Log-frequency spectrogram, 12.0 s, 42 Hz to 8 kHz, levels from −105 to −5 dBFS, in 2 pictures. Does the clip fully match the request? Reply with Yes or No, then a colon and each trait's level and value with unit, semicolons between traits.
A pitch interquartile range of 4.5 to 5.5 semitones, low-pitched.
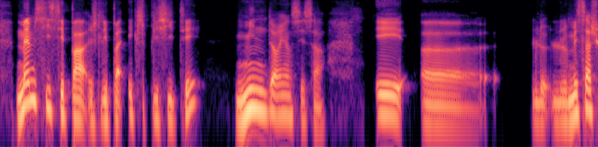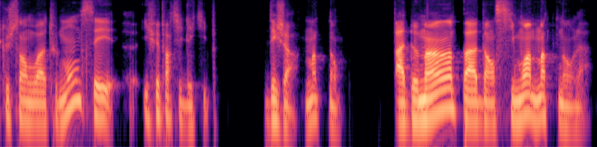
Yes: average, 4.8 semitones; low, 115 Hz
